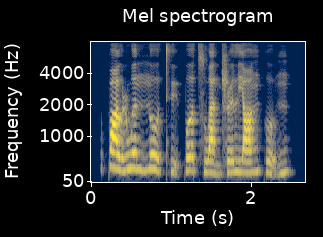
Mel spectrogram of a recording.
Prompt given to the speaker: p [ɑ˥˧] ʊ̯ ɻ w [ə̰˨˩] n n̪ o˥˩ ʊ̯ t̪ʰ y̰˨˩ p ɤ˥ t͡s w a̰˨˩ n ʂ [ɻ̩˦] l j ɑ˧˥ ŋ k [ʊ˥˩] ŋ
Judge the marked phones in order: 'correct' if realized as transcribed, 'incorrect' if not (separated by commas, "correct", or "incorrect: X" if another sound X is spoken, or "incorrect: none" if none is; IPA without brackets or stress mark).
correct, incorrect: ə˥˧, correct, incorrect: ʊ̰˨˩˦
